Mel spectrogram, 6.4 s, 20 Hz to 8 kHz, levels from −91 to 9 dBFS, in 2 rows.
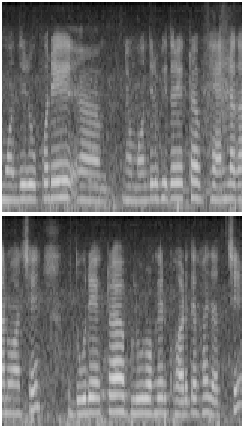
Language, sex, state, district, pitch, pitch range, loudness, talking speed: Bengali, female, Bihar, Katihar, 215 Hz, 205-225 Hz, -18 LUFS, 150 wpm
